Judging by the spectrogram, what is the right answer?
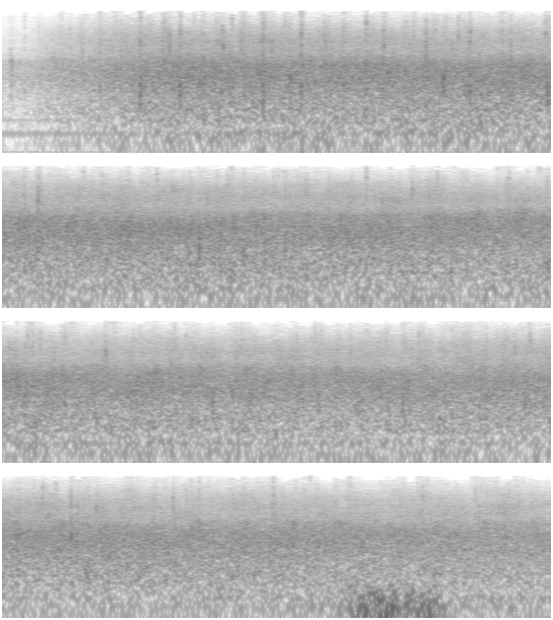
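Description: A large seated audience applauding steadily, swelling up within the first second and holding at an even level. A low steady hum runs underneath, and there is a brief low bump near the end.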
